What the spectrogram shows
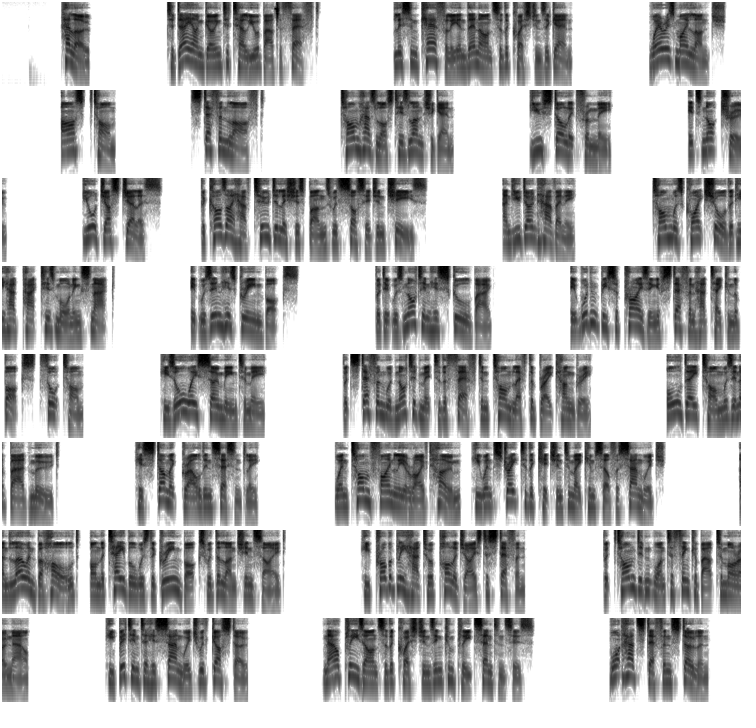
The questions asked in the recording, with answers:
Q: What had Stefan stolen?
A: Stefan did not steal anything at all, but was falsely accused of stealing.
